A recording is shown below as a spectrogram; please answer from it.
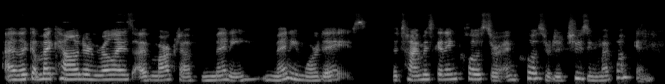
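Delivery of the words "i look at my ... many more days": plain reading voice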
